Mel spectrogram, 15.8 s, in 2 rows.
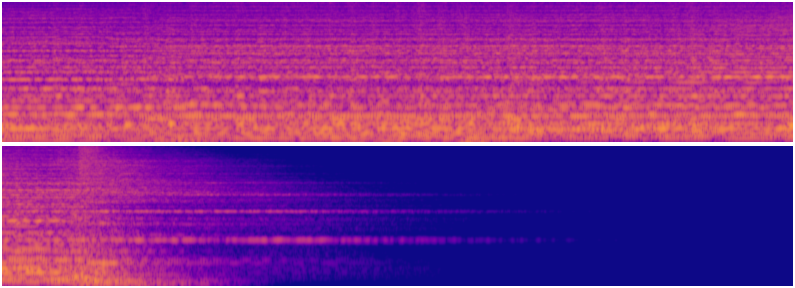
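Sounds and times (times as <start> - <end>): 
orchestral music: 0.0 - 10.5.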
